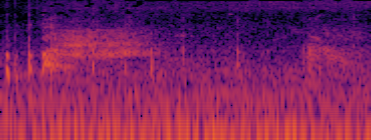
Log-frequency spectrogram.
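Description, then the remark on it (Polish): A clicker creature in a video game gives a few sharp rapid clicks, then a raspy, throaty rattle that fades and returns briefly. It is fairly faint, with no talking. “Nie, to jest ten. To jest klikacz.”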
